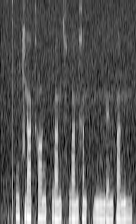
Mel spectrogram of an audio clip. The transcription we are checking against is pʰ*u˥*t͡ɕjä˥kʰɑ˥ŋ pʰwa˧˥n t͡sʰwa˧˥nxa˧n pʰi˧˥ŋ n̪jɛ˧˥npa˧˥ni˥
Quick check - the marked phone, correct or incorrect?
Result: correct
